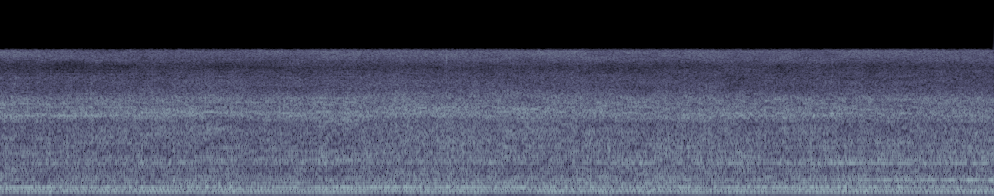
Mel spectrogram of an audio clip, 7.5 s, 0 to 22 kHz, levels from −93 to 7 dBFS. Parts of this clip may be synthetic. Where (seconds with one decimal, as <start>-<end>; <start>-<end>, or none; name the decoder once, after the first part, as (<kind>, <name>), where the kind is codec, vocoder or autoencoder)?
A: 0.0-2.7 (codec, SNAC); 3.6-6.9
